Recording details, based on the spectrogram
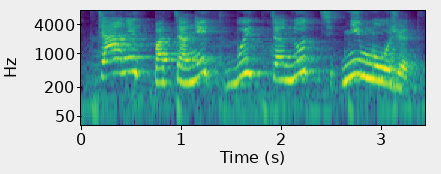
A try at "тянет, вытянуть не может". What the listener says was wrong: Это тоже нужно все сразу говорить.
